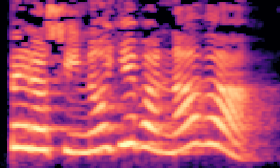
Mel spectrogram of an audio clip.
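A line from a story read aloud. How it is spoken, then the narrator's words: Crowd shouting. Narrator (Spanish): gritó al fin el pueblo entero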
